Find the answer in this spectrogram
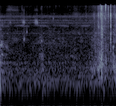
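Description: Near silence: faint outdoor night background, with one soft tick about a quarter of the way in.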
